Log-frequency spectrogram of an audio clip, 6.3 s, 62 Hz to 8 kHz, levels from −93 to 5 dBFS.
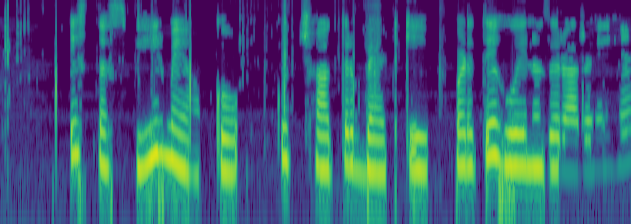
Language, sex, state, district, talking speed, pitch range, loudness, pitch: Hindi, female, Chandigarh, Chandigarh, 125 wpm, 200-235 Hz, -14 LUFS, 215 Hz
